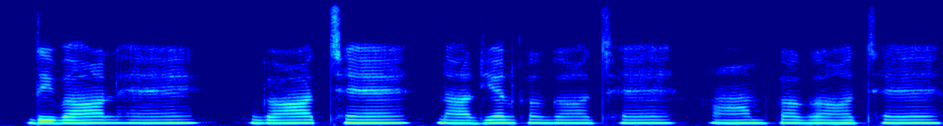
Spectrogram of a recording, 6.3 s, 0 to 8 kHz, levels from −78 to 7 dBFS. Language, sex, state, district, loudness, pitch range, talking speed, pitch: Hindi, female, Jharkhand, Sahebganj, -38 LUFS, 200-210 Hz, 115 wpm, 205 Hz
